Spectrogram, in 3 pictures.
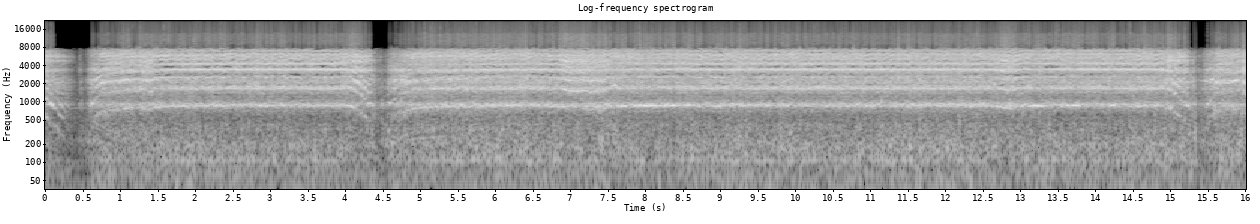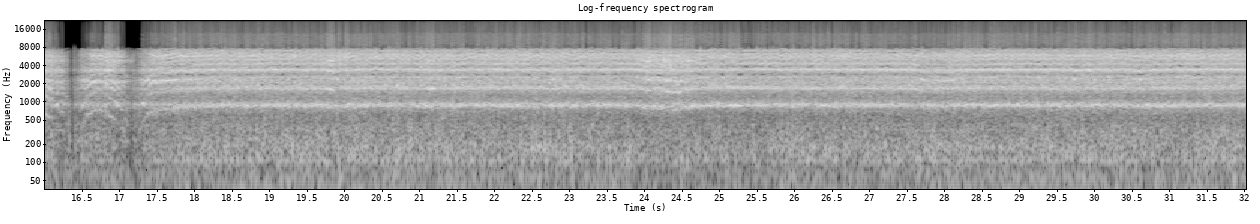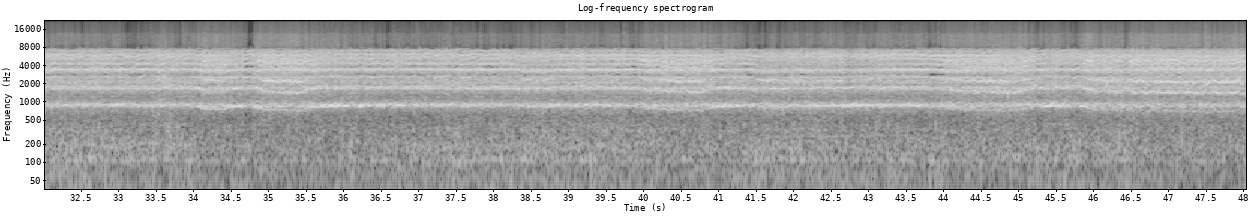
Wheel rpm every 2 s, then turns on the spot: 130, 220, 170, 230, 230, 230, 230, 160, 100, 230, 230, 230, 230, 230, 230, 230, 230, 220, 230, 230, 220, 220, 220, 220.
none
